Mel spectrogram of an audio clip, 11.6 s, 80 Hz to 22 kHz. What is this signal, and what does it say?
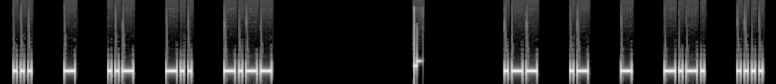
Morse code, heard as a keyed tone, about 22 wpm, spaced as for 13 wpm, 690 Hz. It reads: STUDY WATCH
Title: 3x Character Spacing - Top 300 Words - 22wpm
